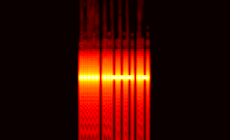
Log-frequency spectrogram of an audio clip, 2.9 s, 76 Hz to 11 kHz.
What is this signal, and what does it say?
Morse code, heard as a keyed tone, about 50 wpm, 700 Hz. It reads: 52A
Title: Common Cut Numbers - 3-Digit 50wpm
